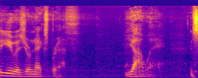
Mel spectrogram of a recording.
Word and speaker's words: Yahweh: It's just four letters, and it's in English, we pronounce it Yahweh, Yahweh. And in Hebrew, when you say it, it's supposed to sound like inhaling and exhaling. Yahweh.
